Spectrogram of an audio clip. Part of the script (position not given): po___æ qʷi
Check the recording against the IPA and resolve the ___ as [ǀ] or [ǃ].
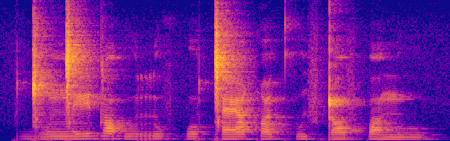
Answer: ǀ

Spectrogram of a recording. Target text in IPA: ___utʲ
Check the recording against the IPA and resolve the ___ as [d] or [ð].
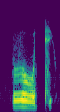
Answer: ð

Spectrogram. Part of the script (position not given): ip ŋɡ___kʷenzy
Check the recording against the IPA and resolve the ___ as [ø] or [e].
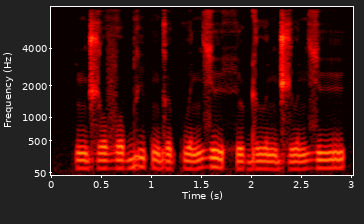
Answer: ø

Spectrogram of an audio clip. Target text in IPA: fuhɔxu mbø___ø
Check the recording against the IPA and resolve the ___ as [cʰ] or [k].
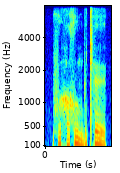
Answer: cʰ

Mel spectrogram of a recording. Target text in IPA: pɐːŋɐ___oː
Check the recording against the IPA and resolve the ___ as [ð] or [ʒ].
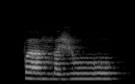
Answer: ʒ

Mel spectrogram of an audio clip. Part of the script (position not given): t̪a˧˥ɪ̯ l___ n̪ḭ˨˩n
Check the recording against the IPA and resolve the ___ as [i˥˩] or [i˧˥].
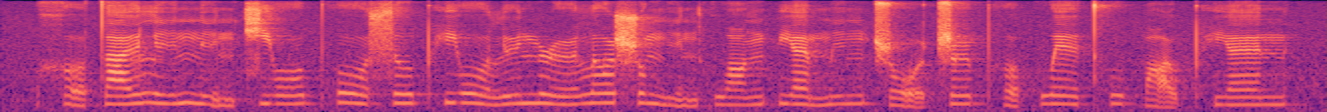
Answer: i˧˥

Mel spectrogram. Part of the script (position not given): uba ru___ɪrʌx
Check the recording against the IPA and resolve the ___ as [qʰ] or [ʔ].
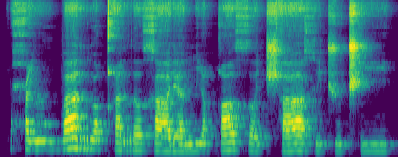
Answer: qʰ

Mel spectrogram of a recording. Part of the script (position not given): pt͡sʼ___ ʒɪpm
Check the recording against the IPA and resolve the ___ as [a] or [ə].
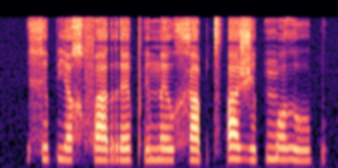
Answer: a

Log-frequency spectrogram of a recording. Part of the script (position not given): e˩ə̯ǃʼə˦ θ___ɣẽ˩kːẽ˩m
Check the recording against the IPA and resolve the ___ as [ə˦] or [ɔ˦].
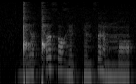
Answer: ɔ˦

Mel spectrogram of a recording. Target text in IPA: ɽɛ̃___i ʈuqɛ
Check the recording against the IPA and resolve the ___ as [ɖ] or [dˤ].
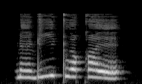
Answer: ɖ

